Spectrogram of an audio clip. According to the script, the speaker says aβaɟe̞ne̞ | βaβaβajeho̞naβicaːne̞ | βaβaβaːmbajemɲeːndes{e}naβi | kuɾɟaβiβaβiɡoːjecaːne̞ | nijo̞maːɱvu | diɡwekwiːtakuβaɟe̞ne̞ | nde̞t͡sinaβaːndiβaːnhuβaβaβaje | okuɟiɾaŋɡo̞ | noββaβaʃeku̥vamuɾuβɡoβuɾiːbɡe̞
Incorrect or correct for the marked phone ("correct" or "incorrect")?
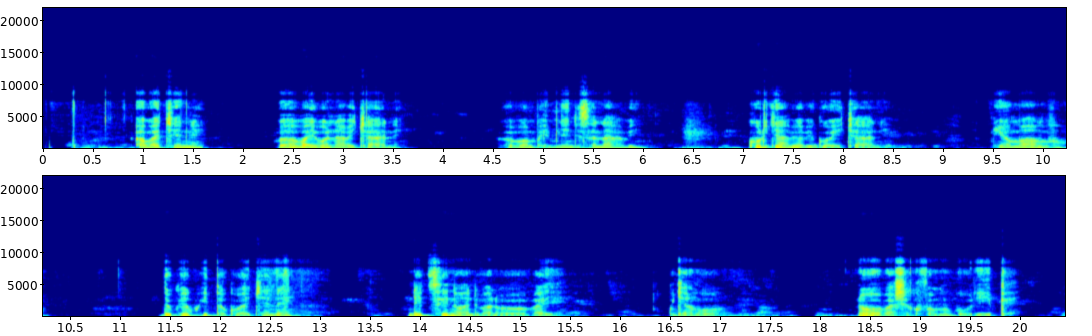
incorrect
